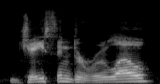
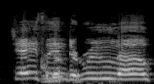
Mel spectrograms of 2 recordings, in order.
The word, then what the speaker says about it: Jason Derulo: Ladies and gentlemen, may I also give you Jason Derulo was probably way worse. You didn't say Jason Derulo the correct way. Yeah. Can you say it the right way?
